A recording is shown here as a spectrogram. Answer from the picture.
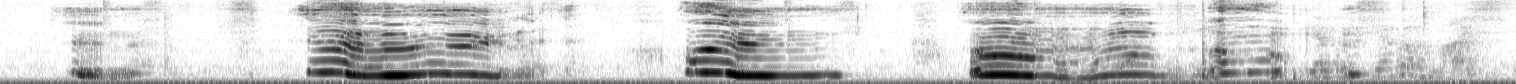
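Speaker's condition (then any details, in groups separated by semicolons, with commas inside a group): Cerebral palsy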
